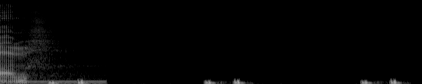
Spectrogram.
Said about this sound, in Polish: No i to serce, które tam słychać, jak wyciągniemy miecz, oczywiście oznacza to, ile mamy zdrowia. i Im bardziej dostaniemy, tym ono bije szybciej.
